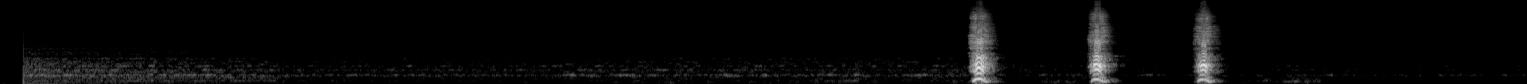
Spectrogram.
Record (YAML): exhalation_length: 15.3 s
exhalation_amplitude: 32768
exhalation_signal_mean_std_ratio: 0.15
survey_phase: beta (2021-08-13 to 2022-03-07)
age: 65+
gender: Male
wearing_mask: 'No'
symptom_none: true
smoker_status: Never smoked
respiratory_condition_asthma: true
respiratory_condition_other: true
recruitment_source: REACT
submission_delay: 0 days
covid_test_result: Negative
covid_test_method: RT-qPCR
influenza_a_test_result: Negative
influenza_b_test_result: Negative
